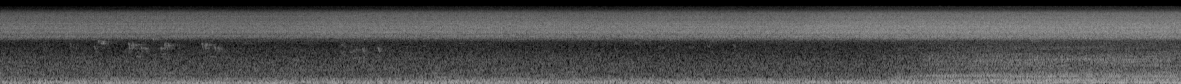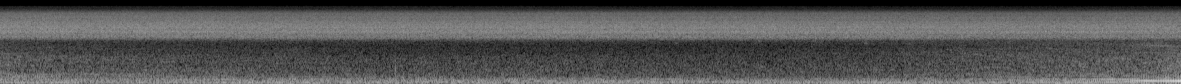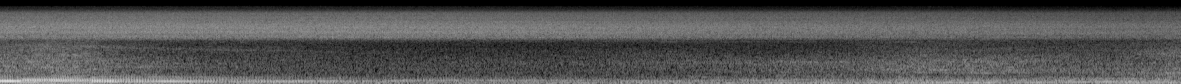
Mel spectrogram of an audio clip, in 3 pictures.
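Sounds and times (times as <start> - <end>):
insects droning from a small thicket in Taipei: 0.0 - 35.4
low city traffic rumbling on Xinhai Road in Taipei: 0.0 - 35.4
faint bird chirps: 0.9 - 2.3
vehicle passing: 8.8 - 14.5, 20.2 - 27.2, 30.2 - 35.4.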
